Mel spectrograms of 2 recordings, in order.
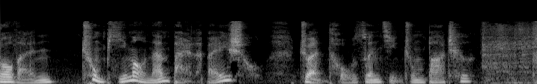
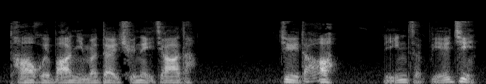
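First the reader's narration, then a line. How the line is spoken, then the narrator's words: Hoarse. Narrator (Chinese): 司机声音沙哑地说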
